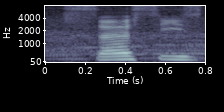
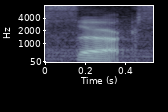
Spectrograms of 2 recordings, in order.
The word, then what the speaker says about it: Cersei: Cersei's cave. Cersei is where I just had my birthday party. That name I was pronouncing it Cirs for so long.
